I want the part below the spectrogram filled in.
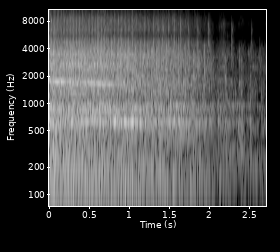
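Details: Bajaj CT 100 motorcycle that died while riding despite strong spark and a replaced spark plug (spark plug gap possibly too tight) now catches and runs with a steady, even beat, then fades; normal running.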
